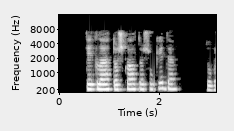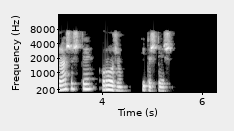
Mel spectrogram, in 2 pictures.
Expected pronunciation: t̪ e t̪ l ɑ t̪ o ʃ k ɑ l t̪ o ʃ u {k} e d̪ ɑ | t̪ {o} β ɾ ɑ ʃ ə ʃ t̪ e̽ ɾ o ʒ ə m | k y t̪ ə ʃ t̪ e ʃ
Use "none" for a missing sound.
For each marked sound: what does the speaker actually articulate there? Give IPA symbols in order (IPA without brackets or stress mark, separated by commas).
k, u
